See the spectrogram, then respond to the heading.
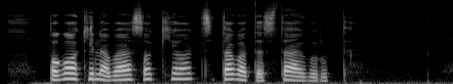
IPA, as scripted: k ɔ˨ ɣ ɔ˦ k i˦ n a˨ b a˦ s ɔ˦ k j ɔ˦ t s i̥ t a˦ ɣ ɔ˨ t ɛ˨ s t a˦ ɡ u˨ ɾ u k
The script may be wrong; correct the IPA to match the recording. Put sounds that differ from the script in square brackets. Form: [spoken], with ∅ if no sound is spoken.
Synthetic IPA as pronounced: [p] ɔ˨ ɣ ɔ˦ k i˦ n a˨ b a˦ s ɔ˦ k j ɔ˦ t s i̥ t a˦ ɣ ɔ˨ t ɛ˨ s t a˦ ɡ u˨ ɾ u [t]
